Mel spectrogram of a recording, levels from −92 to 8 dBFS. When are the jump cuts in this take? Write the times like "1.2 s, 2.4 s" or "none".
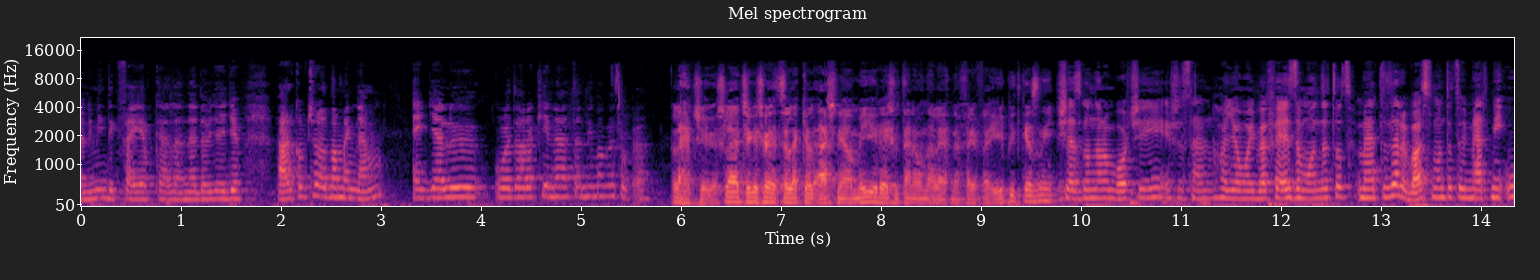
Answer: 5.9 s, 9.8 s, 12.7 s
